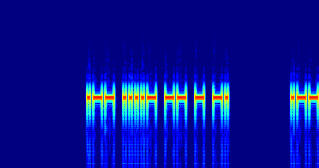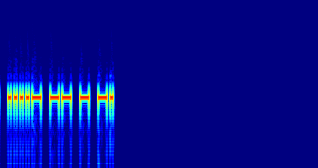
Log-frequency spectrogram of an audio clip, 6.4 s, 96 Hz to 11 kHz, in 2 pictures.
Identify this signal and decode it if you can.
Morse code, heard as a keyed tone, about 40 wpm, 700 Hz. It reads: W4MTN W4MTN
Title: USA Call Signs - 5 Characters - Repeated 2x - 40wpm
